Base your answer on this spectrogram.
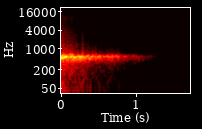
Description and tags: Submarine Echo 1
A one-shot FX that sounds like a submarine siren submerged underwater. I believe I made this thing using old plugins from Cycle '74.
water, submerged, echo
